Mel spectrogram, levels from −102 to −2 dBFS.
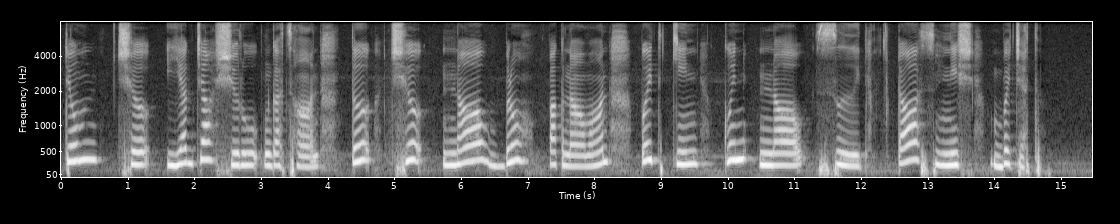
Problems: background sounds at intervals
